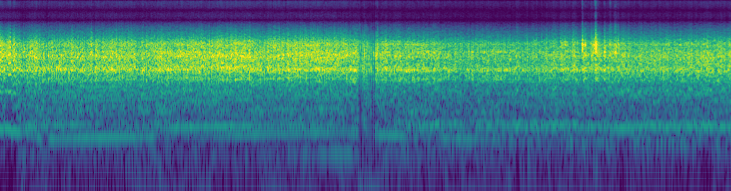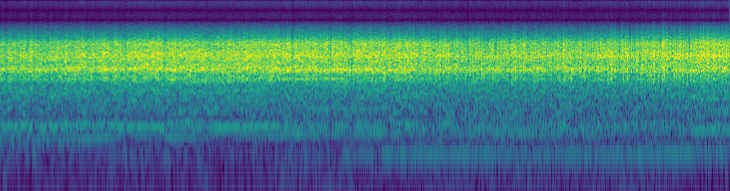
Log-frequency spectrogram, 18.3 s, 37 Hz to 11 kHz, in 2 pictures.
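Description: MaX5 Mazda MX-5 race car's four-cylinder engine running hard on track, heard from inside the cockpit with wind and road noise, its revs dropping at a gear change near the start and then rising and falling through the corners.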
